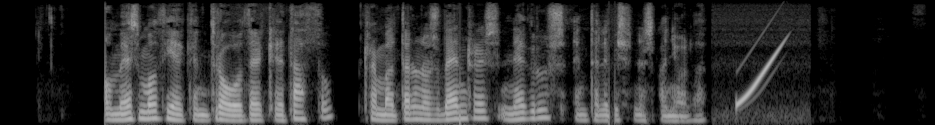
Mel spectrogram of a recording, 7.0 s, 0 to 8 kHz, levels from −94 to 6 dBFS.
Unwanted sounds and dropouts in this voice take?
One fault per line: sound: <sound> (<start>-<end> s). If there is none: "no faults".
sound: dropout (4.6-4.6 s)
sound: chirp (5.5-6.0 s)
